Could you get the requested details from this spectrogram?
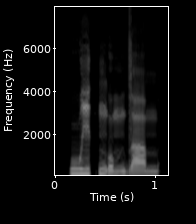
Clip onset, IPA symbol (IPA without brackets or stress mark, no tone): w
